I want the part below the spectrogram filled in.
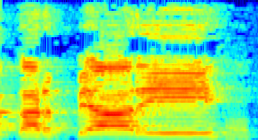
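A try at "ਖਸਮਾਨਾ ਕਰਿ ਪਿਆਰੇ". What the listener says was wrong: खसमाना पाठ इकट्ठा ही बोलना है, खसमाना कर प्यारे नहीं कहना, प्रभ जीओ इथे विश्राम है, खसमाना कर प्यारे। विश्राम ते रुकिया करना।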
